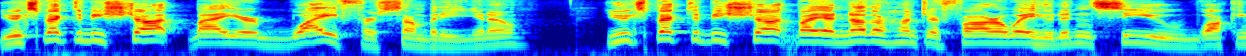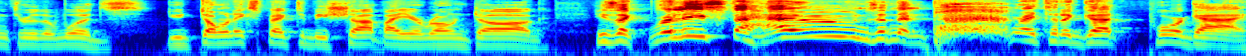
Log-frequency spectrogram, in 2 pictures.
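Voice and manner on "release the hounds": high-pitched, shrill, loud put-on Scottish accent. Acting out the hunter's command before his own dog shot him, scottish accent. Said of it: "I used a Scottish accent".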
